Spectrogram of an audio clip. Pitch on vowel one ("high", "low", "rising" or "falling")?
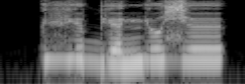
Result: high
